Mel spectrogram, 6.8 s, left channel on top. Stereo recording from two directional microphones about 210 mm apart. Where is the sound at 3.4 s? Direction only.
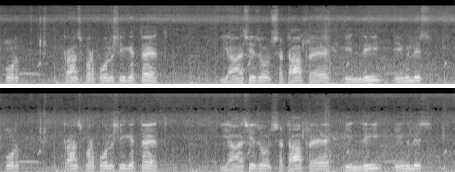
10° left (ahead or behind).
